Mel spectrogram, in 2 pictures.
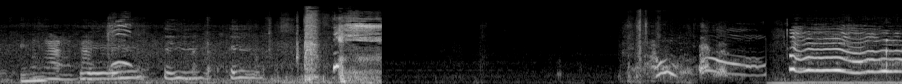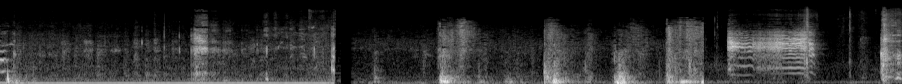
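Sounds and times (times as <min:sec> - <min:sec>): dog panting: 0:09.3 - 0:12.4.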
